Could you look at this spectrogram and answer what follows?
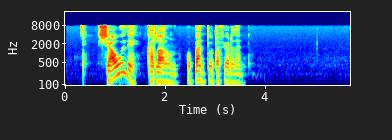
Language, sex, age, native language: Icelandic, male, 30-39, Icelandic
